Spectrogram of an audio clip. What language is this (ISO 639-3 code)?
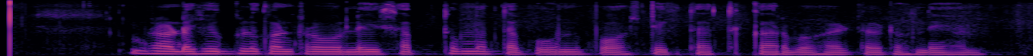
pan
